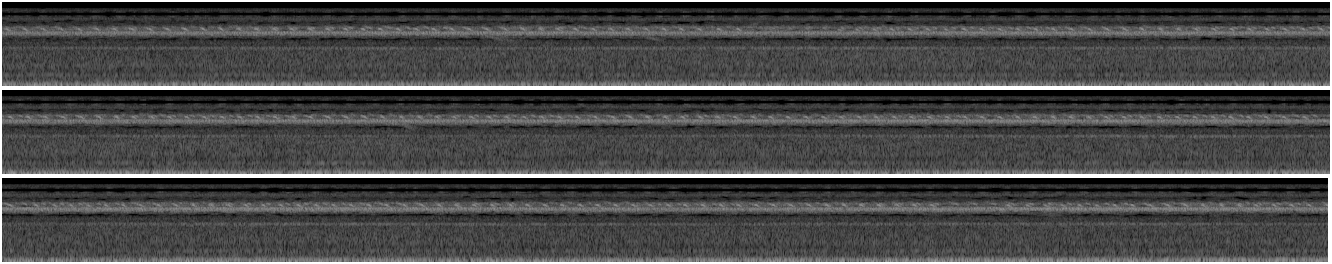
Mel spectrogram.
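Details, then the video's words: Unbroken high, ringing insect trill with quick even pulses, a fainter second buzzing layer above it, and a steady low background rumble. "Relaxation Video with Various Nature & Insects Sounds"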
